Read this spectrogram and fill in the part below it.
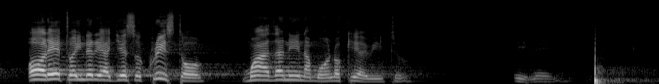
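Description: A middle-aged man speaks solemnly into a microphone, amplified through loudspeakers.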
